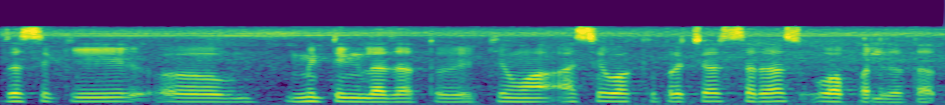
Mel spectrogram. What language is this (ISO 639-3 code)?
mar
